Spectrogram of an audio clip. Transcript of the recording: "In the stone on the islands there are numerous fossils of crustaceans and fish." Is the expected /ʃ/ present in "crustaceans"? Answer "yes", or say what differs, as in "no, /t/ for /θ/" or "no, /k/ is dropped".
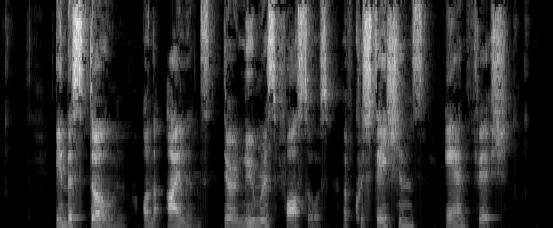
yes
